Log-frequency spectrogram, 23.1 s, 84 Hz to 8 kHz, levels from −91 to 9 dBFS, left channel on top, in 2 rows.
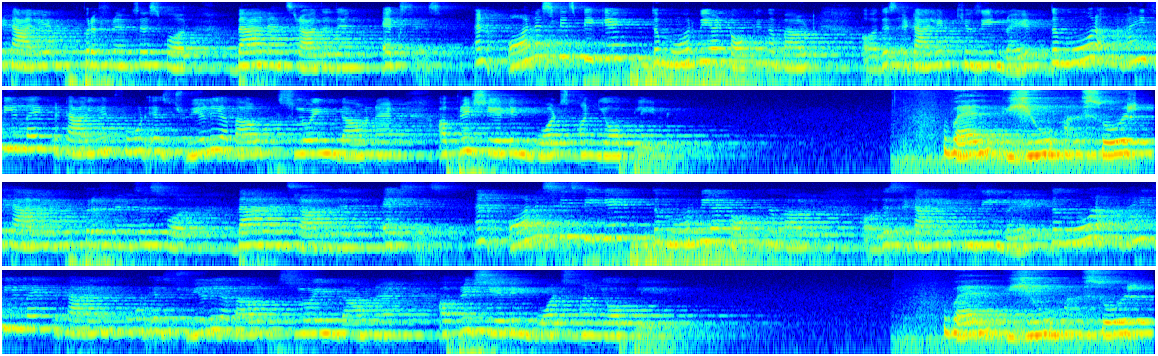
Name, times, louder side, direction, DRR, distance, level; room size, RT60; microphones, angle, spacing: voice 1, 0.0-4.4 4.7-18.1, left 2 dB, 85° left, 3 dB, 0.6 m, -32 dB
Thunder, 4.6-10.7 10.9-11.0 11.3-11.4 11.6-11.7 12.3-12.6, equal, 25° right, 0.6 m, -45 dB
voice 2, 20.4-22.9, left 3 dB, 35° left, 6 dB, 0.3 m, -26 dB
5.4 x 4.7 x 6.0 m, 2.5 s
head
